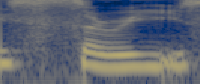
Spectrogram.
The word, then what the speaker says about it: Ceres: So it's C-R-E-S. – Yes. – Because I never seen this name before. – Yeah. A lot of people, when they saw my name, they pronounce it Ceres, but it's actually Ceres.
